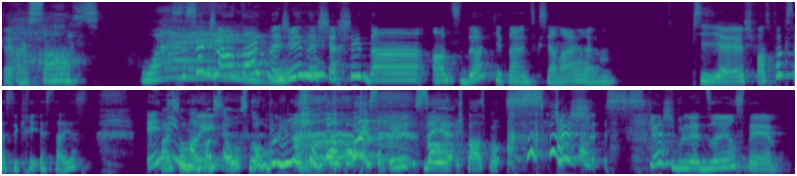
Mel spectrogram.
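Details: Stuttering in an adult woman who describes her stuttering as including blocks, eye closing and head movements.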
